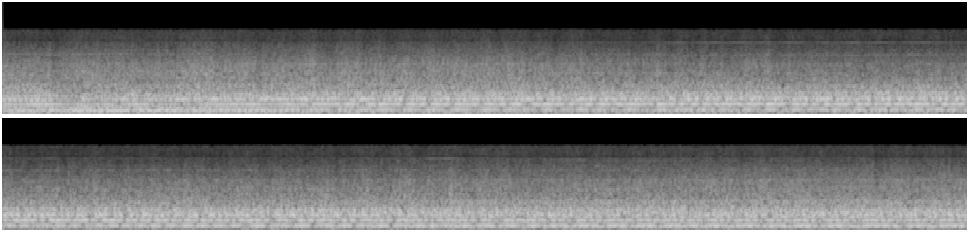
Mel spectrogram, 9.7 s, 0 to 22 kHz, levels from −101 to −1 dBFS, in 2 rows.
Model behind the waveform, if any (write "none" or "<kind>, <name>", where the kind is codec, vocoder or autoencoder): none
